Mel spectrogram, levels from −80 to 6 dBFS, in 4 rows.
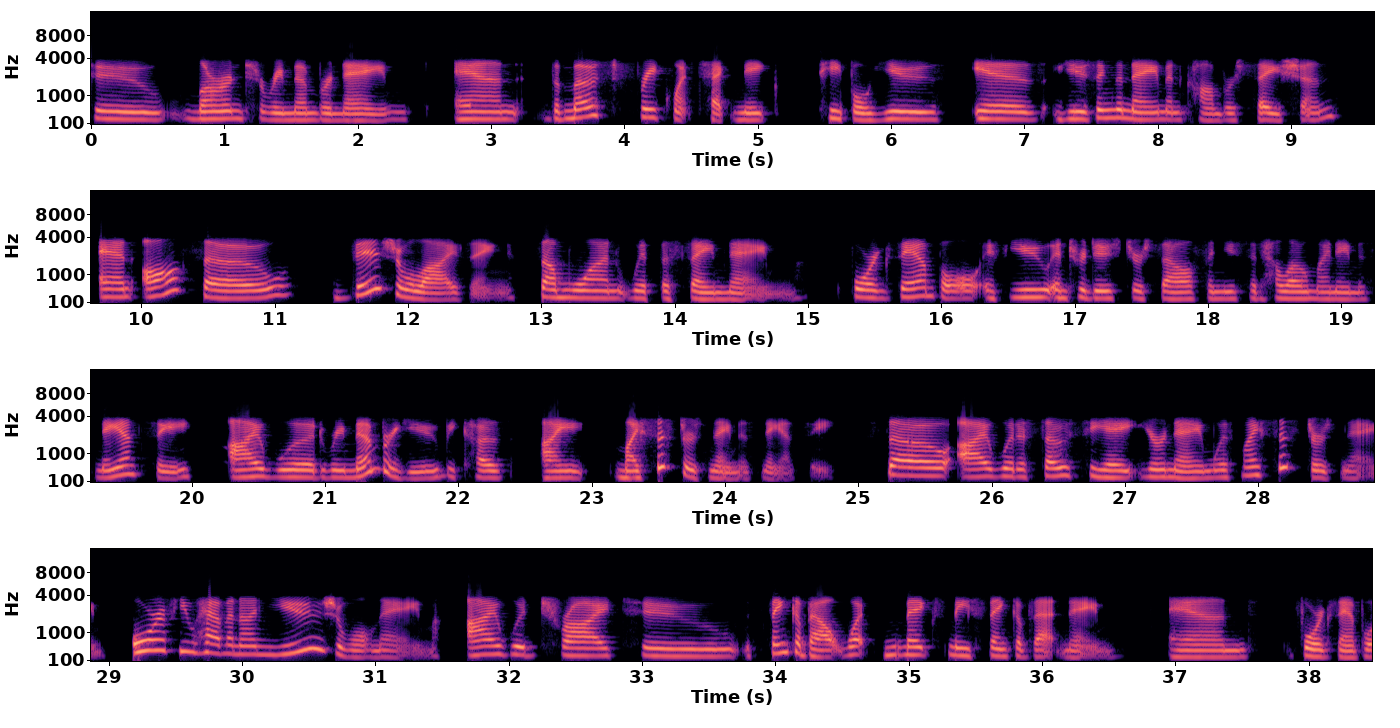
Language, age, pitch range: English, 50-69, 180-220 Hz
